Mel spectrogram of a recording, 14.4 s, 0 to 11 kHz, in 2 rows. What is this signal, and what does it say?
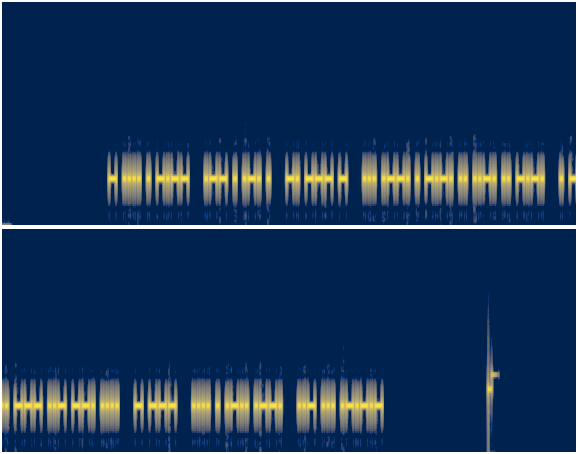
Morse code, heard as a keyed tone, about 40 wpm, 700 Hz. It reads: THEY WERE NOT SPECIFIC ENOUGH TO HELP US.
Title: Sentences from Top 1000 Words - Review Part 3 - 40wpm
